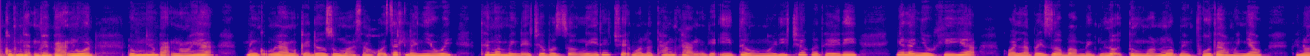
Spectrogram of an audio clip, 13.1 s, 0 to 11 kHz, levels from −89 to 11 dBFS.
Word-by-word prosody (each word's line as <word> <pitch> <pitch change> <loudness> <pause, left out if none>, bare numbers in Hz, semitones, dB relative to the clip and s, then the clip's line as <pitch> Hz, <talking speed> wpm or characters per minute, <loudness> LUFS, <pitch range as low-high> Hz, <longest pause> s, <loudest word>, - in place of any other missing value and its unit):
công 245 -1 +4
nhận 235 - +4
với 205 - +4
bạn 225 +1 +2
luôn, 230 -1 +7 0.4
đúng 245 +2 +5
như 290 +1 +6
bạn 260 -5 -2
nói 220 +5 +2
á. 285 0 +4 0.3
Mình 260 -4 +5
cũng 315 - -4
là 285 -4 +3
một 220 - +1
cái - - -3
đứa 245 -1 +1
dùng 245 -3 0
mạng 245 +4 -4
xã 260 - -7
hội - - -1
rất 325 -1 -2
là 255 - +2
nhiều 220 -1 +1
ấy, 270 +4 +2 0.3
thế 310 - +2
mà 310 -1 +6
mình 230 -6 +1
lại 205 - -3
chưa 260 +2 -2
bao 255 -1 -1
giờ 235 -3 -7
nghĩ 225 +8 -2
đến 345 +1 -2
chuyện, 345 - -3
gọi 260 -3 -2
là, 250 - -2
tham 290 +1 -2
khảo 295 -1 -4
những - - -6
cái 245 - -4
ý 230 - -3
tưởng 295 -4 +3
của 215 - -5
người 220 +1 -2
đi 275 +3 +1
trước 335 +1 -3
như 295 - +1
thế 260 -1 -1
đi. 290 +1 +2 0.4
Nghĩa 330 - +2
là 300 - +3
nhiều 245 -2 +3
khi 290 +4 +1
á, 315 - 0 0.3
gọi 220 - -2
là, 220 -1 -1
bây 255 +4 -1
giờ 235 -6 -1
bảo 195 -2 -3
mình 190 +1 -5
lựa 225 +3 0
từng 205 -5 +1
món 190 +2 -2
một 250 -3 +3
mình 190 - 0
phối 215 +1 0
vào 285 -4 +2
với 210 - -4
nhau, 260 +3 0 0.3
thì 270 - -3
nó 255 - +2
250 Hz, 325 wpm, -23 LUFS, 225-285 Hz, 0.4 s, luôn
